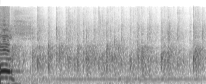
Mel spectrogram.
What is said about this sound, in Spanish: Denle palmas al Señor, alaben a Dios.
